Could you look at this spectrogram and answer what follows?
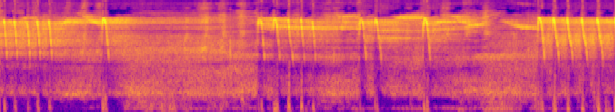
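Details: Bar-winged prinia singing continuously in the rapid ngebren manner, with bursts of high shimmering trill separated by short pauses, each burst studded with quick sharp descending notes and clicks; faint low ticks sound underneath.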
